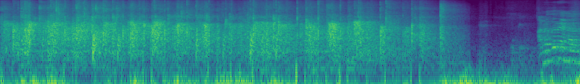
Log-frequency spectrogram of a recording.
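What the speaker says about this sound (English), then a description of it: "So can we have a big round of applause?" Big round of applause from a meeting audience at a public speaking club, honoring contest winners and runners-up; dense steady clapping for about six seconds, then a brief quiet gap before a voice starts speaking.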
